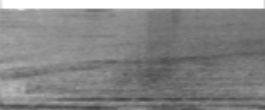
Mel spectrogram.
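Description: Studio-logo sound effect: a deep rumble under a whoosh that climbs steadily in pitch.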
